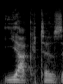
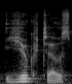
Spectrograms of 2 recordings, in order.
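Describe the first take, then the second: First: The name is pronounced the English way. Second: The name is pronounced the Italian way. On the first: "I think in English is Yaktos actually" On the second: "in Italy it would cer it would certainly be called Yuctos"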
